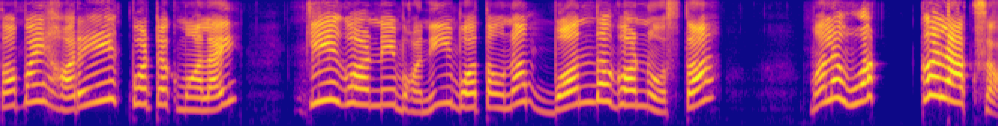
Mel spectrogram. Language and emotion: Nepali, angry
